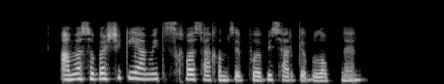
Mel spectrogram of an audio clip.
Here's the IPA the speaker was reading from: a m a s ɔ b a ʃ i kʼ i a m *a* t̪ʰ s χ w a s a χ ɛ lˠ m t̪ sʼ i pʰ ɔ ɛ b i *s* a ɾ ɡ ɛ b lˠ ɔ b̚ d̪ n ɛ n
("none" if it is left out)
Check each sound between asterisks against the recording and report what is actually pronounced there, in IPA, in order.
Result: i, s

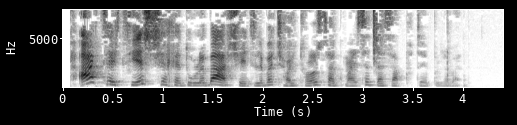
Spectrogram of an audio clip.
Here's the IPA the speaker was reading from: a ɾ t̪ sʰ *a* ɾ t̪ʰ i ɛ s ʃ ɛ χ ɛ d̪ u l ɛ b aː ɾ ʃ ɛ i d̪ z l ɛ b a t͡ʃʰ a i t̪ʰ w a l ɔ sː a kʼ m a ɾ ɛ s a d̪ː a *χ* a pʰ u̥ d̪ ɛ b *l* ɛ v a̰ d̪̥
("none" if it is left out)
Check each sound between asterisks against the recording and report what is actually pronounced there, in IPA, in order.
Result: ɛ, s, l

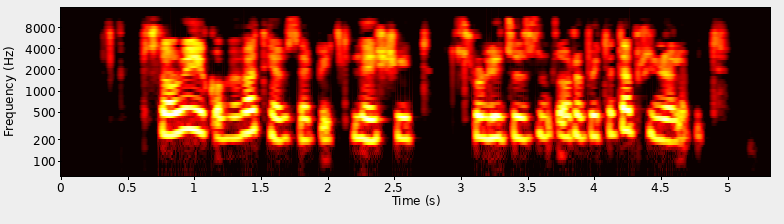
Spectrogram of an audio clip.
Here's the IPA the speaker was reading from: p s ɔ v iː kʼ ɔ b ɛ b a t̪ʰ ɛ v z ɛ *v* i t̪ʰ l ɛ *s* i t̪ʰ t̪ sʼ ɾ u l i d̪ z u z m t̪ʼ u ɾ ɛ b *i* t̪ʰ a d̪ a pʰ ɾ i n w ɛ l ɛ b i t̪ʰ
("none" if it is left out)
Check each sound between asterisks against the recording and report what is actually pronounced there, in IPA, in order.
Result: b, ʃ, i

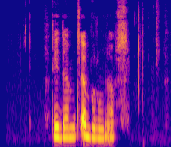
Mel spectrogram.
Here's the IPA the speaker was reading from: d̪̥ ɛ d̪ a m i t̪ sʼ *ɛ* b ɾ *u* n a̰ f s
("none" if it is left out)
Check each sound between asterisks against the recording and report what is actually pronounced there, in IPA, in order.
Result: a, u

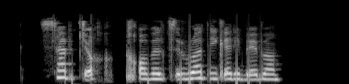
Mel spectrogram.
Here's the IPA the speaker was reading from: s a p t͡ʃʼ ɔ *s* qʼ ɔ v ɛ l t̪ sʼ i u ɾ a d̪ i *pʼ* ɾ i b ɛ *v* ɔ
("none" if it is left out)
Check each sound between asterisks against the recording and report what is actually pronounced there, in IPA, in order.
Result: χ, kʼ, b

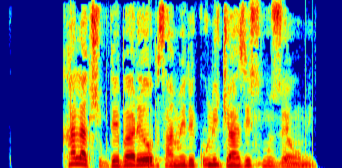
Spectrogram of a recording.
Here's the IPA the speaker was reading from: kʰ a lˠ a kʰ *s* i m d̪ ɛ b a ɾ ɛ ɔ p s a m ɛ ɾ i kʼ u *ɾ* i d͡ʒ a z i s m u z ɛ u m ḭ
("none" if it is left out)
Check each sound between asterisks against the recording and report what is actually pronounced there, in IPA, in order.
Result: ʃ, l

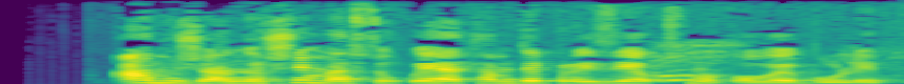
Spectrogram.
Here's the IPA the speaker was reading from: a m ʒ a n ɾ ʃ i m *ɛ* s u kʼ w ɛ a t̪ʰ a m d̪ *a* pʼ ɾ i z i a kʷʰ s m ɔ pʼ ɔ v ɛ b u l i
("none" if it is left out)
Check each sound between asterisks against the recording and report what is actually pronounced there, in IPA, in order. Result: a, ɛ

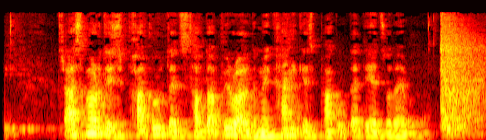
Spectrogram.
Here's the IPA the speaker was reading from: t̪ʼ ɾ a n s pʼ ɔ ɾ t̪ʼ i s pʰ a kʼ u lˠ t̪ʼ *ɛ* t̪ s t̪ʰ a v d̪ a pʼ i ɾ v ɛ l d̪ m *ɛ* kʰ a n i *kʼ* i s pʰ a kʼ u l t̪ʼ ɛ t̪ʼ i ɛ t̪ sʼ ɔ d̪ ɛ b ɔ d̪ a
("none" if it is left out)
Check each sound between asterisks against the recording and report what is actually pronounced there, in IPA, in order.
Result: ɛ, ɛ, kʼ

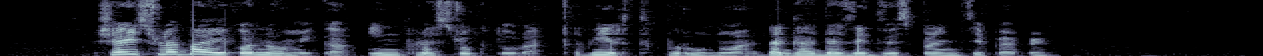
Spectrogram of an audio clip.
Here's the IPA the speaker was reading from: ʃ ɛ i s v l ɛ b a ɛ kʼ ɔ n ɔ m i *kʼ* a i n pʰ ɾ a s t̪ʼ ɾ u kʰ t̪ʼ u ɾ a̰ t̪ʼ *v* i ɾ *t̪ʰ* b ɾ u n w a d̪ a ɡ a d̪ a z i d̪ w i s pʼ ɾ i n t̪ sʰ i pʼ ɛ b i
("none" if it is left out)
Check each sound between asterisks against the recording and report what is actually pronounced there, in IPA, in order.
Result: kʼ, v, t̪ʰ

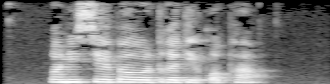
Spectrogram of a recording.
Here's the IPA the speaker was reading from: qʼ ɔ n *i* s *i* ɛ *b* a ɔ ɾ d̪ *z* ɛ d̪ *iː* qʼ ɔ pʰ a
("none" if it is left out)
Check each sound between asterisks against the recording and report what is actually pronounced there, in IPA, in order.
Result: i, i, b, ʁ, i

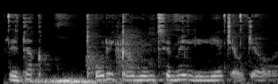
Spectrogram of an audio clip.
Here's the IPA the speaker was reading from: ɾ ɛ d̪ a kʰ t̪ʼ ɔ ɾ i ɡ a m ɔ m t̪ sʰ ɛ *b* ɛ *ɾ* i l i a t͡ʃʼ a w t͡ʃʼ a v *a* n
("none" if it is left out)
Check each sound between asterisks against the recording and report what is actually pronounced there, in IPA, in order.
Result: m, l, a

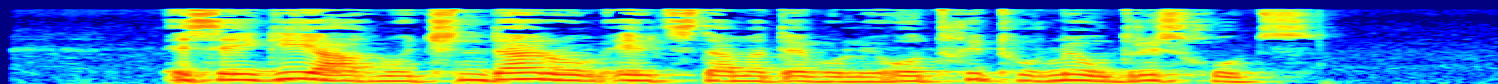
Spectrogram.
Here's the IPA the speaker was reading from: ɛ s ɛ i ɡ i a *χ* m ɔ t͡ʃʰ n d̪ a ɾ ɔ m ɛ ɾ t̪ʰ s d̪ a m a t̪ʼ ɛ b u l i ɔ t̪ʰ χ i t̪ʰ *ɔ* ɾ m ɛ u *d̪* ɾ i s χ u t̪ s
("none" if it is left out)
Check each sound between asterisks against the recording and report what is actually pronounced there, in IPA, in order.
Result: ʁ, u, d̪

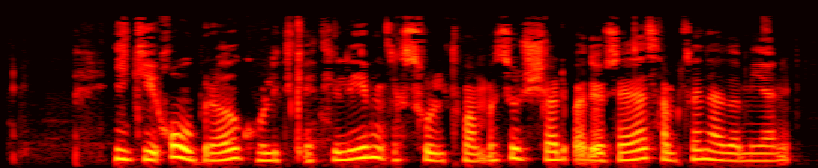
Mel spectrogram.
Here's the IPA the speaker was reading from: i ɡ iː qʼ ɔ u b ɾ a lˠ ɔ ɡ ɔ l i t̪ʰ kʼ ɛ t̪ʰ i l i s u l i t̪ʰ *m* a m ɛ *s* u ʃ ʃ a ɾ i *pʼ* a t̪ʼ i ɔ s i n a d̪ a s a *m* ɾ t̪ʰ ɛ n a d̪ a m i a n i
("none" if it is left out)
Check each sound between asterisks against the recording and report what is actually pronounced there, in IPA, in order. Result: m, s, pʼ, m

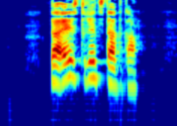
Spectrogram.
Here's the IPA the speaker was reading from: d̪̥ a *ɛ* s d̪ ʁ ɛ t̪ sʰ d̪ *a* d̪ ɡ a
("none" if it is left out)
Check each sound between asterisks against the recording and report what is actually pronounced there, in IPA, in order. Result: ɛ, a

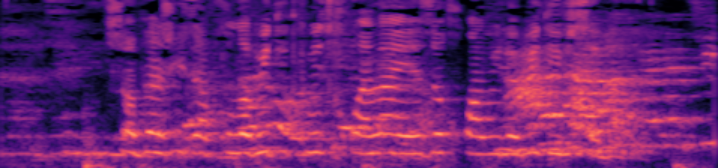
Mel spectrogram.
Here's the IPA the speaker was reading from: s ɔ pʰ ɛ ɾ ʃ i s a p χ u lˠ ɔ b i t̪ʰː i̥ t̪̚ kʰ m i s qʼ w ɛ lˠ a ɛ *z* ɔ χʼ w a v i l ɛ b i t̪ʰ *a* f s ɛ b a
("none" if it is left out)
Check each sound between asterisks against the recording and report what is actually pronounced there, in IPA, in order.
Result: z, i

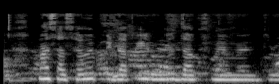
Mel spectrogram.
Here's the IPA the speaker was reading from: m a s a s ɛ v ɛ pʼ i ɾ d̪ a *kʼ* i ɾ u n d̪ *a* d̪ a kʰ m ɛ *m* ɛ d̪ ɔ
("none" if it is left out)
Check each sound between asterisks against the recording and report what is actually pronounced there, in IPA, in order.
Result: pʼ, a, m

